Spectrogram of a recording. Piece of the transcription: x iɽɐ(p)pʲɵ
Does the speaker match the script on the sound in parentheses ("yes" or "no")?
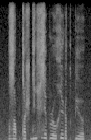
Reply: no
